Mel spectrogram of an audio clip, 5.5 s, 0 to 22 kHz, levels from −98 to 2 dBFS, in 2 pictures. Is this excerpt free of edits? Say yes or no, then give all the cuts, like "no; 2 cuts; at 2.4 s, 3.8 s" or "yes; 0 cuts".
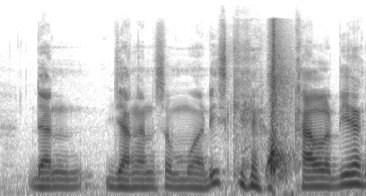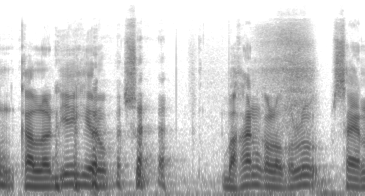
no; 1 cut; at 2.1 s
